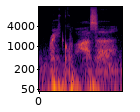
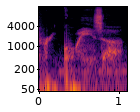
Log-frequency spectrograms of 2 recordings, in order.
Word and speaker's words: Rayquaza: I know that Pokemon recently came out and said that the proper way to say it is Rayquaza, but it just doesn't sound right, and I'm pretty sure in the anime they said Rayquaza.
